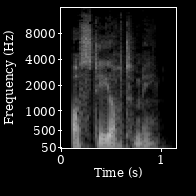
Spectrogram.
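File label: "osteotomy", British English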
